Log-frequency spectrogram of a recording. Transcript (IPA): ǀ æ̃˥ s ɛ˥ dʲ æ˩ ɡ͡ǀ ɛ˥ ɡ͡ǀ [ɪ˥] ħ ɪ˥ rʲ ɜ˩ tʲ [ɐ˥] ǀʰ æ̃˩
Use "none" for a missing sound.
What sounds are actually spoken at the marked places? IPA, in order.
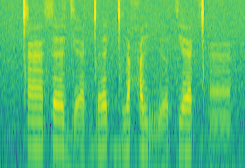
ɪ˥, æ˥

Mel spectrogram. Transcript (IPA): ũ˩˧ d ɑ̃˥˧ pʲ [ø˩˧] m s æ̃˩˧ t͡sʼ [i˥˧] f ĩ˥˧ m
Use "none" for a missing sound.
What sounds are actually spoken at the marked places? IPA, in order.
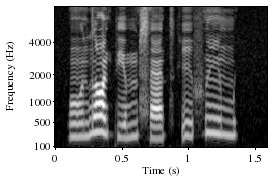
ø˩˧, i˥˧

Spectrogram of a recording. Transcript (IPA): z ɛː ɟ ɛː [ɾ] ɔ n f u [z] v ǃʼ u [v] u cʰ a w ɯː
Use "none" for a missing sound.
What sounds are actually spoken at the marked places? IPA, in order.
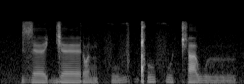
ɾ, none, f

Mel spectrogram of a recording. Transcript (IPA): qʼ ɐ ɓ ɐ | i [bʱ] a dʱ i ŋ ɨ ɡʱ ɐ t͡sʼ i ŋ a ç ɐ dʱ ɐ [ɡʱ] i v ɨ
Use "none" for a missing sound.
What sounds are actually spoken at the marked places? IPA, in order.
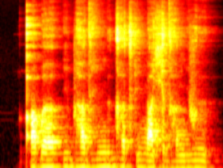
bʱ, ŋ

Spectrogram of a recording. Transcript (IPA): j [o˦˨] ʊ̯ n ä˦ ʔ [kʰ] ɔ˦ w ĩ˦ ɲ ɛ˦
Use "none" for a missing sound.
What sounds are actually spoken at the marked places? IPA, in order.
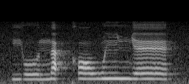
o˨, kʰ

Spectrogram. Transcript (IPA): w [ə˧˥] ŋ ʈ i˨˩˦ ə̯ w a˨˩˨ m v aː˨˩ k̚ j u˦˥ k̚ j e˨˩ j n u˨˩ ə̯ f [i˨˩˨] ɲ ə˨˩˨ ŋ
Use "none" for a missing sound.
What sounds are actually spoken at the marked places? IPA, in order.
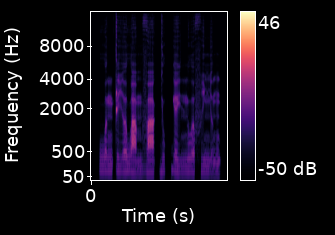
ə˧˥, i˨˩

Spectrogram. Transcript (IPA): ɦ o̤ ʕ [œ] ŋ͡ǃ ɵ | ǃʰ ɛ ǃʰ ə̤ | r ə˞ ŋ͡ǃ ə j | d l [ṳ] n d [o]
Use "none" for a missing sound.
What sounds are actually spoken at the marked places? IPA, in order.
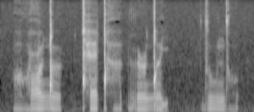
ɵ, u, o̤

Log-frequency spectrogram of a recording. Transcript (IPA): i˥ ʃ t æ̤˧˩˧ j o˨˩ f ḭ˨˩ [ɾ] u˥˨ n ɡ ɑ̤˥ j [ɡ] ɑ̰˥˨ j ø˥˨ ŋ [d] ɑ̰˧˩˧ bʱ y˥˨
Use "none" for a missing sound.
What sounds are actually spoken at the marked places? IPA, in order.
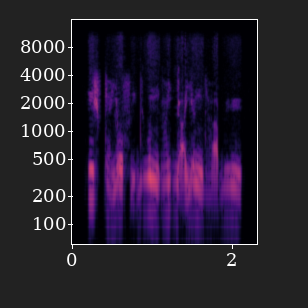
dʱ, ɡ, dʱ

